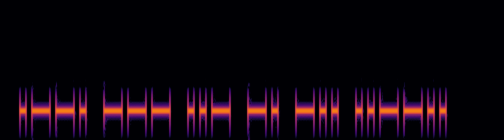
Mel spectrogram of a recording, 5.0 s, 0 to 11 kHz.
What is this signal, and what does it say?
Morse code, heard as a keyed tone, about 20 wpm, 700 Hz. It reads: POUND?
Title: Sentences from Top 1000 Words - Review Part 2 - 20wpm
